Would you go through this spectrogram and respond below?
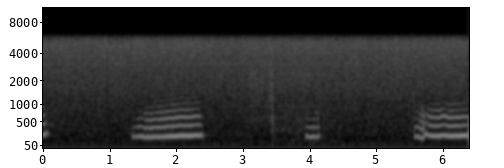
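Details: Sleeping cat named Pooper, 16 June 2009, snoring indoors: a long humming drone, a short grunt-like snore, then another sustained nasal drone, with near-silence between breaths.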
